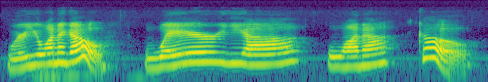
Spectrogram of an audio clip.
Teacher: You becomes ya, and want to becomes wanna.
